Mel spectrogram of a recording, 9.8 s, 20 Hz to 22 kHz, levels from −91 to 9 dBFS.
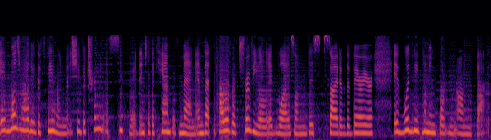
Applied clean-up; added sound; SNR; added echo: neural separator model SepFormer DNS4.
